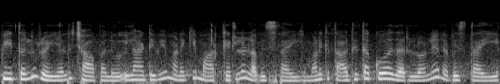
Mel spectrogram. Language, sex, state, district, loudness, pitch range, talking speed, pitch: Telugu, female, Andhra Pradesh, Sri Satya Sai, -15 LUFS, 190-260 Hz, 155 wpm, 200 Hz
